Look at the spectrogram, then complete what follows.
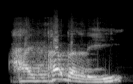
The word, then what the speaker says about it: hyperbole: Do you pronounce it as hyperbole or hyperbole? Now let's look at the transcription. According to the transcription, this word is pronounced as hyperbole and not hyperbole.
